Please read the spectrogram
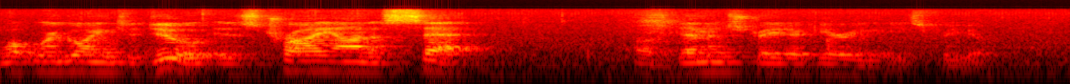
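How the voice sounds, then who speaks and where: A man at medium pitch and moderate pace, with noticeable background noise and audible room echo. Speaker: hearing aid specialist. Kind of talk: role-play training session. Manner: loud.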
